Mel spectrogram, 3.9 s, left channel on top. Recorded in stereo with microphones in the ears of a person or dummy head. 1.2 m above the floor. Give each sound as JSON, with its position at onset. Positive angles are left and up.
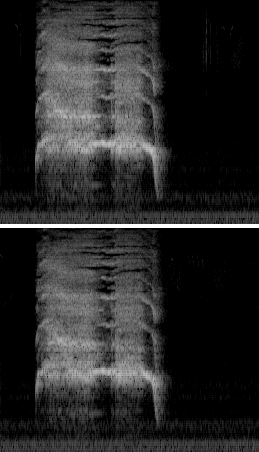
{"t": 0.5, "sound": "a scream", "side_deg": 15, "distance_m": 0.5}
